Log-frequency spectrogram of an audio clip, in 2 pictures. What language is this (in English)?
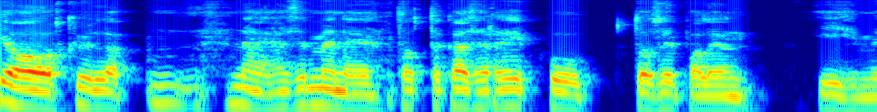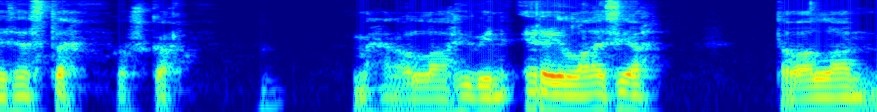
Finnish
